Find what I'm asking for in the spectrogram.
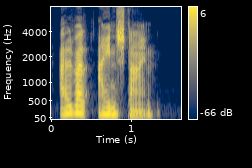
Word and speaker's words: Einstein: Albert Einstein.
